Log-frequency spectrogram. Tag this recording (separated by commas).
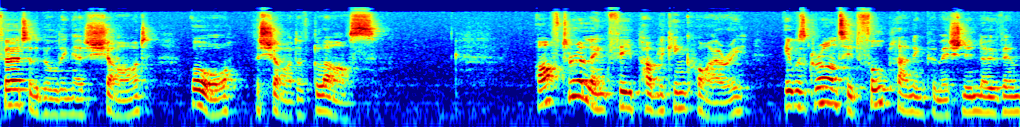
Speech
